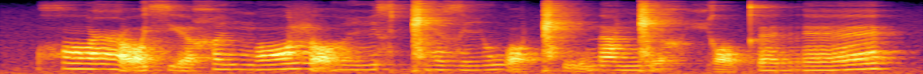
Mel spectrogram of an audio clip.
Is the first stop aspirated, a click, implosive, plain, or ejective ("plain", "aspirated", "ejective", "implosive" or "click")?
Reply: click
